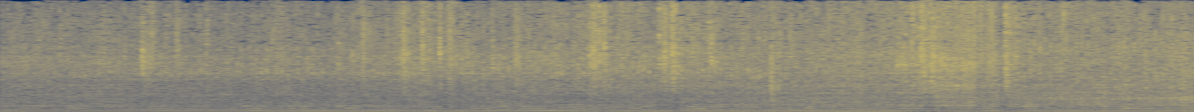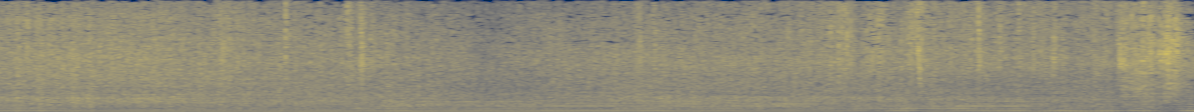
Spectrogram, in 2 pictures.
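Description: Lawn mower engine running steadily while mowing, with an even hiss over the engine note; it grows a little louder over the first few seconds.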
